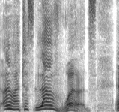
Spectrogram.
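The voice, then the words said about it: Mock British accent, not convincing. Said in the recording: “doing a mock British accent ... Not that it was a good one”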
